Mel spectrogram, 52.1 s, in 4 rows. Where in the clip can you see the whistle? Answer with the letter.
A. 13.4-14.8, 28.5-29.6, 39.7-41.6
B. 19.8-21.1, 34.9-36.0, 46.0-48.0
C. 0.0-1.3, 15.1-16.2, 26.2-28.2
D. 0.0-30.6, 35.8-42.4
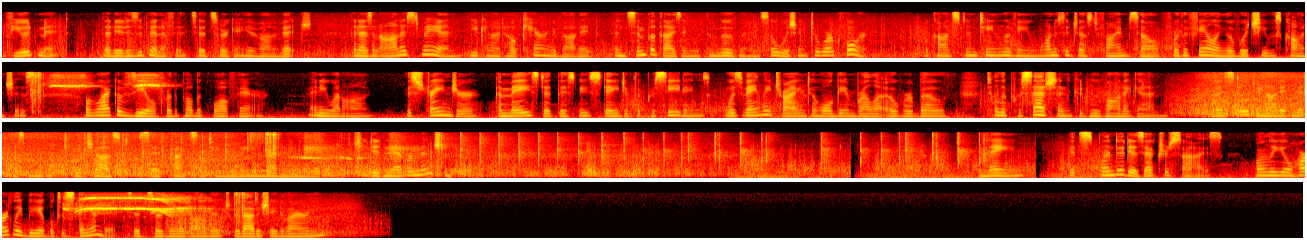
A.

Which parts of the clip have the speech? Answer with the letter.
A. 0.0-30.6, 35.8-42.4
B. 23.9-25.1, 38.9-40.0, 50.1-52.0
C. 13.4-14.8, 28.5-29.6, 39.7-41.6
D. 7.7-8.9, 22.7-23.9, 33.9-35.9
A.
